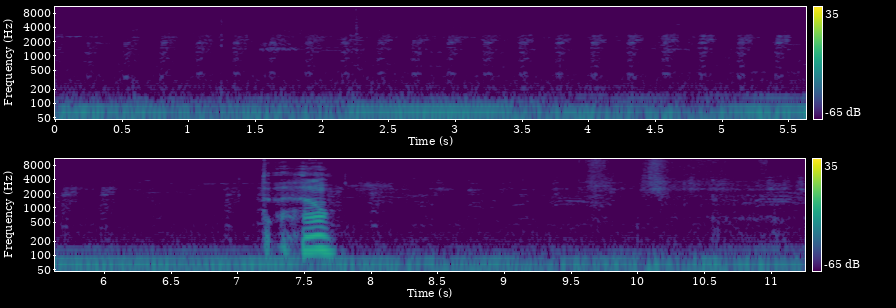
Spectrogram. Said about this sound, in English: Those ducks. Oh, the ducks are coming to see me. They're coming for a little visit. Hey, duck.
